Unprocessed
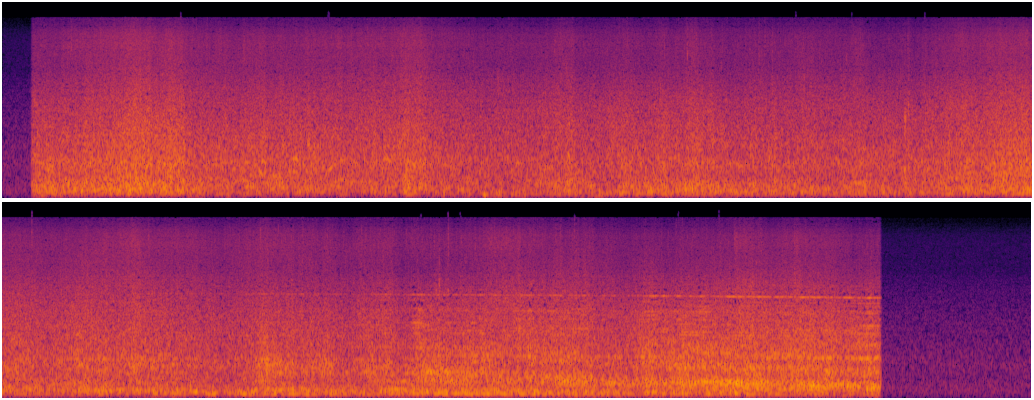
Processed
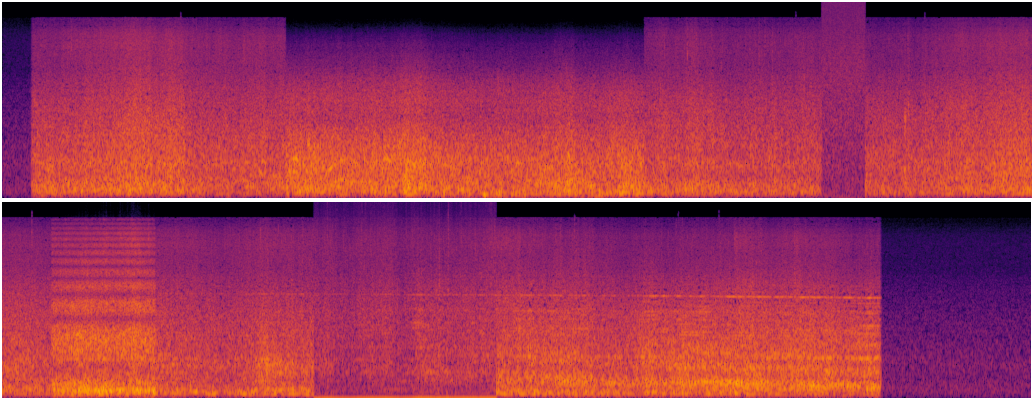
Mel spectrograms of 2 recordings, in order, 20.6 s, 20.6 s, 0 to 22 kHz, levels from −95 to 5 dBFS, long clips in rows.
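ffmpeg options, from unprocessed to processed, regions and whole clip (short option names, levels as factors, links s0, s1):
-filter_complex "[0:a]asettb=1/sr,asplit=3[s0][s1][s2];[s0]atrim=end=2.834[s3];[s1]atrim=start=2.83:end=6.42,asetpts=PTS-STARTPTS,afade=t=in:d=0.004:c=qsin,afade=t=out:st=3.586:d=0.004:c=qsin,lowpass=3400,equalizer=f=1900:w=1.5:g=-6.5,acontrast=67[s4];[s2]atrim=start=6.416[s5];[s3][s4]acrossfade=d=0.004:c1=hsin:c2=qsin[s6];[s6][s5]acrossfade=d=0.004:c1=qsin:c2=hsin,asettb=1/sr,asplit=3[s7][s8][s9];[s7]atrim=end=8.194[s10];[s8]atrim=start=8.19:end=8.63,asetpts=PTS-STARTPTS,afade=t=in:d=0.004:c=qsin,afade=t=out:st=0.436:d=0.004:c=qsin,lowpass=f=3900:w=0.5412,lowpass=f=3900:w=1.3066,asubboost=boost=9.5:cutoff=160,aeval=exprs='(mod(29.9*val(0)+1,2)-1)/29.9':c=same[s11];[s9]atrim=start=8.626[s12];[s10][s11]acrossfade=d=0.004:c1=hsin:c2=qsin[s13];[s13][s12]acrossfade=d=0.004:c1=qsin:c2=hsin,asettb=1/sr,asplit=3[s14][s15][s16];[s14]atrim=end=10.794[s17];[s15]atrim=start=10.79:end=11.83,asetpts=PTS-STARTPTS,afade=t=in:d=0.004:c=qsin,afade=t=out:st=1.036:d=0.004:c=qsin,aecho=1:1:0.8:0.6,atrim=end_sample=45864,acontrast=28[s18];[s16]atrim=start=11.826[s19];[s17][s18]acrossfade=d=0.004:c1=hsin:c2=qsin[s20];[s20][s19]acrossfade=d=0.004:c1=qsin:c2=hsin,asettb=1/sr,asplit=3[s21][s22][s23];[s21]atrim=end=13.414[s24];[s22]atrim=start=13.41:end=15.24,asetpts=PTS-STARTPTS,afade=t=in:d=0.004:c=qsin,afade=t=out:st=1.826:d=0.004:c=qsin,highpass=f=480:p=1,tiltshelf=f=1200:g=-3.5,aeval=exprs='max(val(0),0)':c=same[s25];[s23]atrim=start=15.236[s26];[s24][s25]acrossfade=d=0.004:c1=hsin:c2=qsin[s27];[s27][s26]acrossfade=d=0.004:c1=qsin:c2=hsin"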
